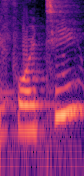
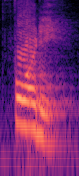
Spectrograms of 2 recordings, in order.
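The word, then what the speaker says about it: forty: So we don't say 40, we say 40.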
